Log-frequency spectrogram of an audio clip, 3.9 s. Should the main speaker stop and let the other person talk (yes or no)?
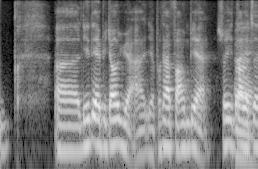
no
